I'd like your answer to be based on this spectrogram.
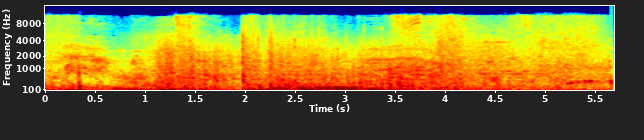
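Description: Booming spell blasts from the Bombarda explosion spell in Hogwarts Legacy, a loud, dense rumble with repeated bursts running through the whole stretch.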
